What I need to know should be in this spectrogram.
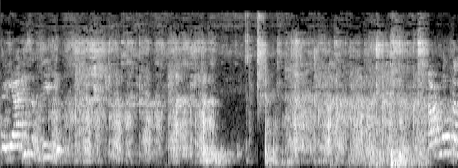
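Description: A spoon scrapes inside a plastic jar.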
